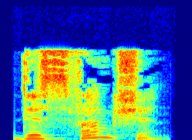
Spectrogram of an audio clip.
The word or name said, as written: dysfunction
